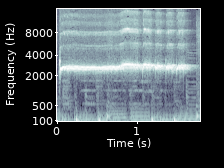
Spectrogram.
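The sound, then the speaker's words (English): A full-time whistle blows in one long, loud, shrill blast, held steady at a high pitch for about two seconds, with a few dull low thuds underneath. “That is full time.”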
